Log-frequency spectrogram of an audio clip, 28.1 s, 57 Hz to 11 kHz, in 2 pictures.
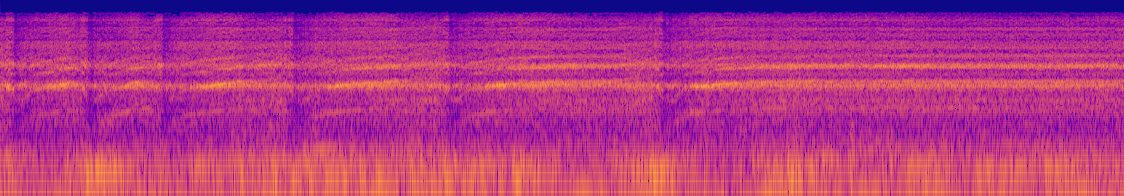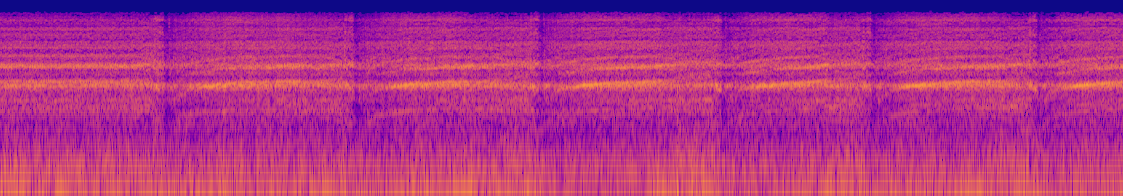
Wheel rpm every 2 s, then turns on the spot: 130, 130, 140, 150, 150, 160, 160, 160, 140, 140, 150, 150, 140, 150.
none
